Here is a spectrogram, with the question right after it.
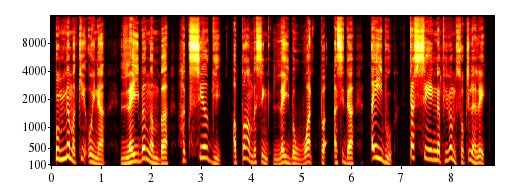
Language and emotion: Manipuri, angry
